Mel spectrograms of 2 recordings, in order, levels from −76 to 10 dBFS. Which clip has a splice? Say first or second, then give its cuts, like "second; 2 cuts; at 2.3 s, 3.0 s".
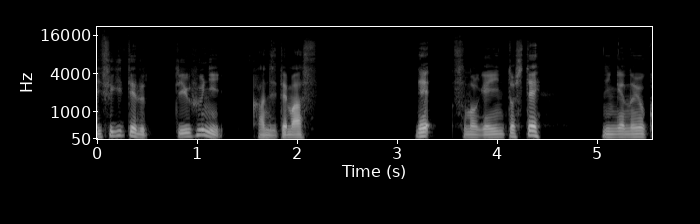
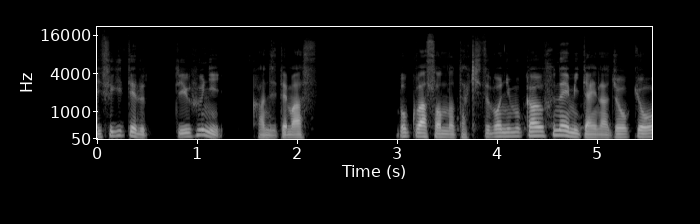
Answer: second; 1 cut; at 2.9 s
